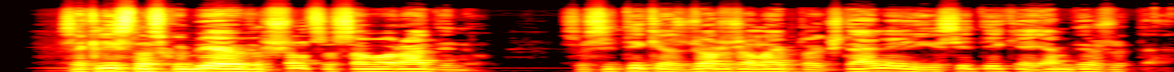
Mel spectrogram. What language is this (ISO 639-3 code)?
lit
